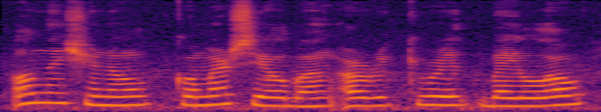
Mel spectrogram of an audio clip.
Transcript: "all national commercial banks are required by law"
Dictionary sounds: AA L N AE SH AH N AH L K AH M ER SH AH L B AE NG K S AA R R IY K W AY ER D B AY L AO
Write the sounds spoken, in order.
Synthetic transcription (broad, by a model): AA L N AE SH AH N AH L K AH M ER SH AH L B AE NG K AA R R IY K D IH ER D B AY L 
